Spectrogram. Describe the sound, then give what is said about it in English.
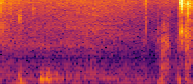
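Sticky chewing of a thick caramel candy: a few soft, wet squishes and smacks in quick succession, quiet, with no talking. “Look how thick the caramel is. Wow. I need to hear the thickness in your mouth. Give us a chew factor.”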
